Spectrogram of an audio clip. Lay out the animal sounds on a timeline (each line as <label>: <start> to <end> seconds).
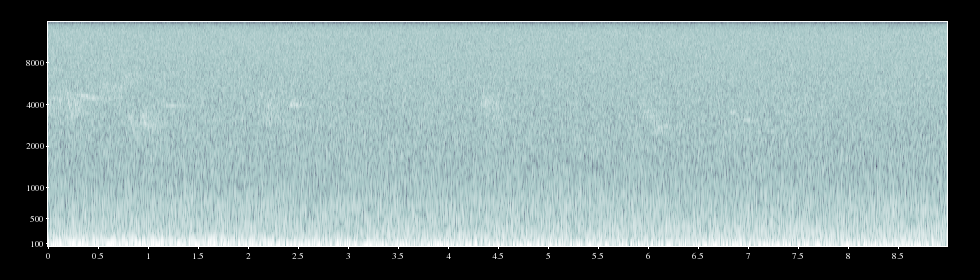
Ovenbird (Seiurus aurocapilla): 0.0 to 0.5 seconds
Black-throated Blue Warbler (Setophaga caerulescens): 0.0 to 1.0 seconds
Red-eyed Vireo (Vireo olivaceus): 0.0 to 6.3 seconds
